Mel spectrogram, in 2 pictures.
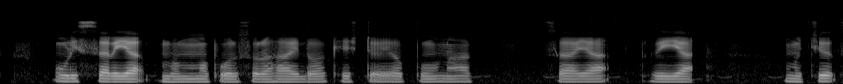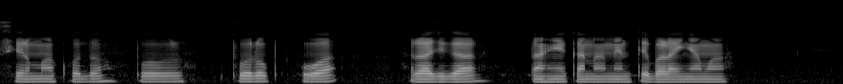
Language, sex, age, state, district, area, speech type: Santali, male, 18-30, West Bengal, Purba Bardhaman, rural, read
